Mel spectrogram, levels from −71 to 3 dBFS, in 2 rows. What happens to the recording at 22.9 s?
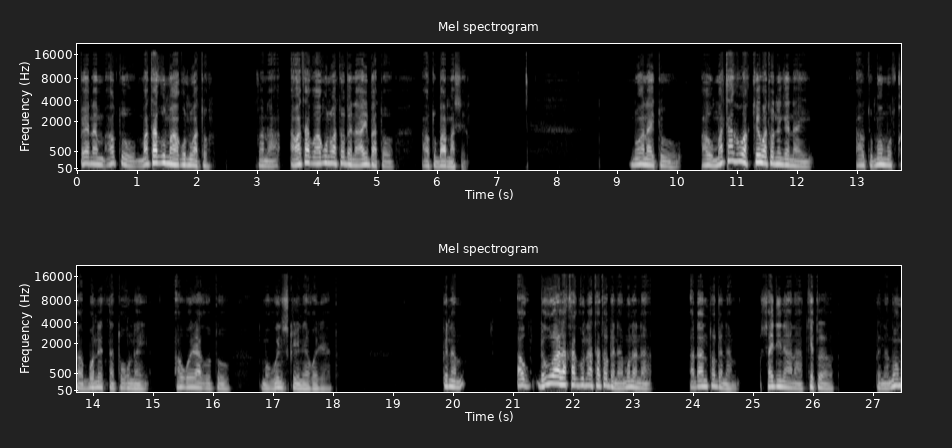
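At 22.9 s the speech continues cleanly, with no dropout, click, distortion or other fault at that moment.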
